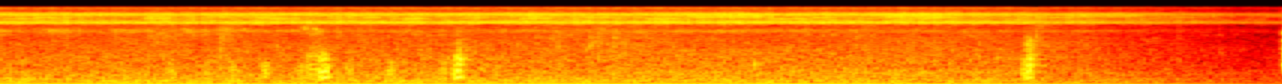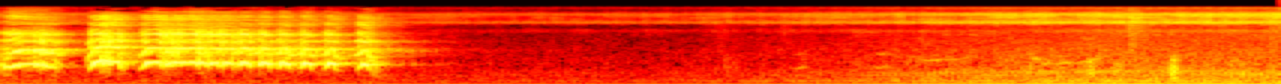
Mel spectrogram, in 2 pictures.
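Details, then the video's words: Female red junglefowl used as a decoy for trapping wild junglefowl in hot breeding-season weather gives one loud, harmonic, slightly pulsed call lasting just over a second, over a steady high insect drone and a few faint clicks. "Ayam Hutan Pikat Betina"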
